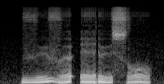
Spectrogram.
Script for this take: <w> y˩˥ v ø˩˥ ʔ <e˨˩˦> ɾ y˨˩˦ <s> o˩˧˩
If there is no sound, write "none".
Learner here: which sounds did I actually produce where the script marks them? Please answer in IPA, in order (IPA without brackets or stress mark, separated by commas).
v, e˨˩˦, s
